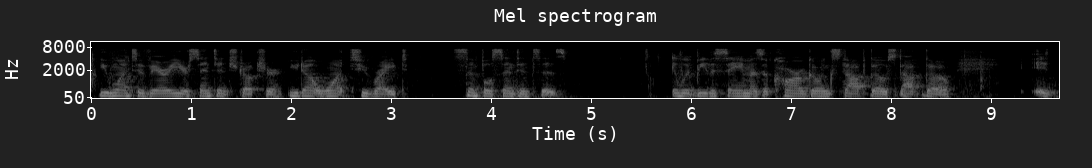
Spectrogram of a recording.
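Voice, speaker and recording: A woman's voice: low-pitched, a little mellow. A woman teacher giving an online writing lecture, explaining grammar step by step with chatty asides and fillers. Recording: slightly dull lo-fi audio, faint noise.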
